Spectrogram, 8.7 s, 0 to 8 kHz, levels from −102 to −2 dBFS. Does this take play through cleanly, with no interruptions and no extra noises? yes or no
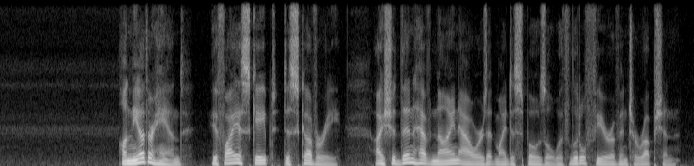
yes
